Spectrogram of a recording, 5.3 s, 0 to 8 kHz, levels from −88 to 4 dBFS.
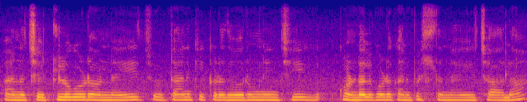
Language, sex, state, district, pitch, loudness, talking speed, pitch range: Telugu, female, Andhra Pradesh, Sri Satya Sai, 205 Hz, -17 LUFS, 125 wpm, 200-215 Hz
